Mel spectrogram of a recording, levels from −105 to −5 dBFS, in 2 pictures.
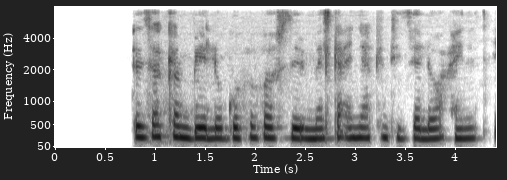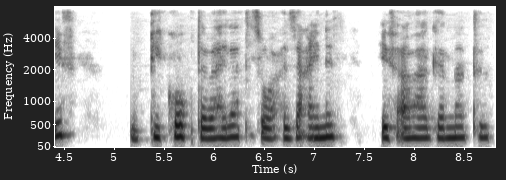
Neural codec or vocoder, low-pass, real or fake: vocoder, 44.1 kHz, 128 mel bands, Pupu-Vocoder; 7.2 kHz; fake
